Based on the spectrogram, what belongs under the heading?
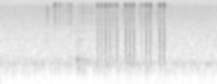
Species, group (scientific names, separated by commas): Anelytra tristellata, Orthoptera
